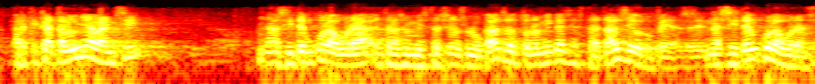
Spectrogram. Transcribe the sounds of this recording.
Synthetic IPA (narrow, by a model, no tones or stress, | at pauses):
pəɾkɛkət̪aluɲaːβansi | nəsəsit̪ɛmkuləβuɾaḛnt̪ɾələzəd̪minist̪ɾas̬ionzlukalˠzawt̪unɔmikəziəst̪at̪alˠziəwɾupɛəzezinəsəsit̪ɛmkulaβuɾa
